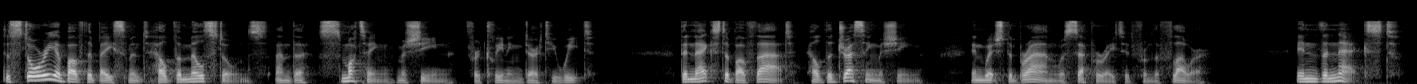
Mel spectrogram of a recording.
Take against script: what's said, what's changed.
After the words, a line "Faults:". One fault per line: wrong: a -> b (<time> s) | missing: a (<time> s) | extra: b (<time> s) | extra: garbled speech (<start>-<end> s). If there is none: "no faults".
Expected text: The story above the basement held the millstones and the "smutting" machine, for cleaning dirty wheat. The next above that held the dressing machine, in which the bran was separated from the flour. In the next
The story above the basement held the millstones and the "smutting" machine, for cleaning dirty wheat. The next above that held the dressing machine, in which the bran was separated from the flour. In the next
Faults:
no faults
